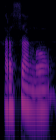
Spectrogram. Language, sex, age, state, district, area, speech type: Tamil, male, 30-45, Tamil Nadu, Namakkal, rural, spontaneous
